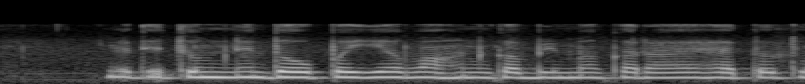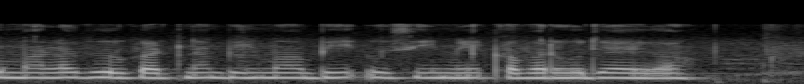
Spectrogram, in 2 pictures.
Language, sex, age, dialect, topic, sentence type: Hindi, male, 31-35, Hindustani Malvi Khadi Boli, banking, statement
